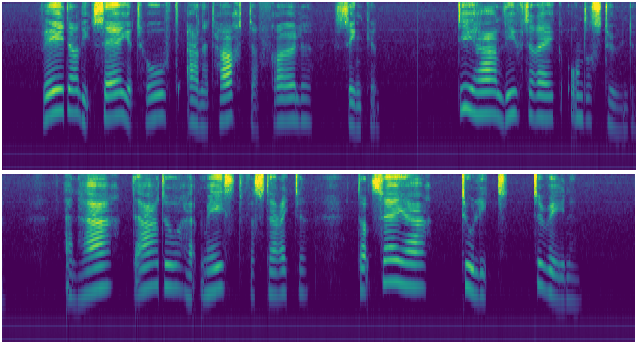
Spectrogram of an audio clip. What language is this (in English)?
Dutch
